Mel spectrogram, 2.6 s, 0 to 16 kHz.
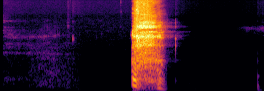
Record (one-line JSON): {"cough_length": "2.6 s", "cough_amplitude": 32768, "cough_signal_mean_std_ratio": 0.28, "survey_phase": "beta (2021-08-13 to 2022-03-07)", "age": "45-64", "gender": "Male", "wearing_mask": "No", "symptom_none": true, "smoker_status": "Never smoked", "respiratory_condition_asthma": false, "respiratory_condition_other": false, "recruitment_source": "REACT", "submission_delay": "1 day", "covid_test_result": "Negative", "covid_test_method": "RT-qPCR", "influenza_a_test_result": "Negative", "influenza_b_test_result": "Negative"}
